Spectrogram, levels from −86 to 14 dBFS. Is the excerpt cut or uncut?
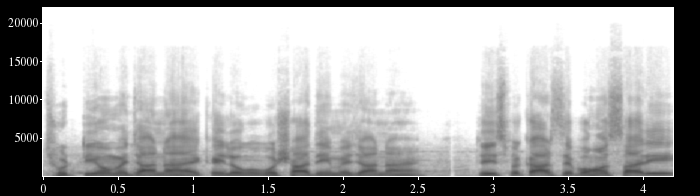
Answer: uncut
